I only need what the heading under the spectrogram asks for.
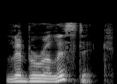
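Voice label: "liberalistic", British English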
